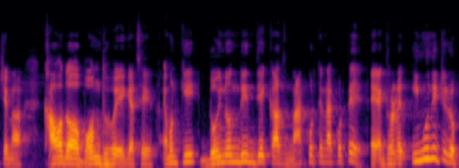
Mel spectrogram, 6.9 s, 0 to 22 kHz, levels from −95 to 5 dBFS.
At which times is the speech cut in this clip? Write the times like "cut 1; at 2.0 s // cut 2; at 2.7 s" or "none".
none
